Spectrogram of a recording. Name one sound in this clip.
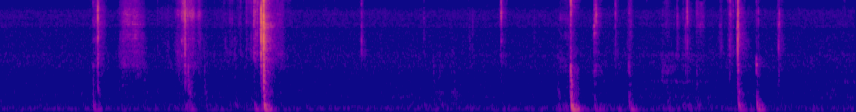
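Paper taps softly against a hard surface.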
